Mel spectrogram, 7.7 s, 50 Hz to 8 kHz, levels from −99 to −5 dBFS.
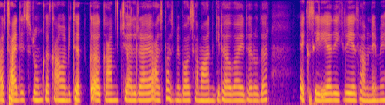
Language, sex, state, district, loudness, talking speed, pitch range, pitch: Hindi, female, Punjab, Pathankot, -21 LUFS, 200 wpm, 185-200 Hz, 190 Hz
